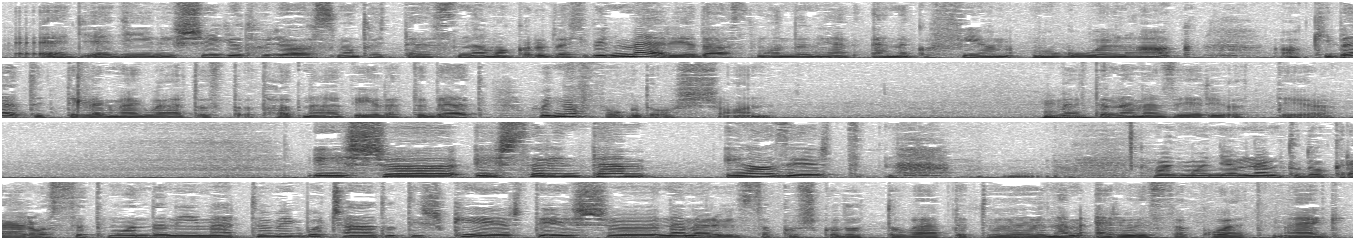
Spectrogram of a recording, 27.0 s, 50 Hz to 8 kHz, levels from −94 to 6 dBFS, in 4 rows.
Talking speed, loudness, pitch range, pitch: 135 wpm, -14 LUFS, 145-200 Hz, 165 Hz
